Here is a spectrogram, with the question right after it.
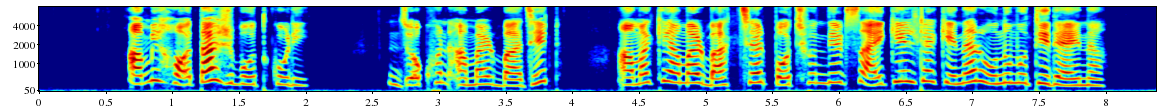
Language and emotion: Bengali, sad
